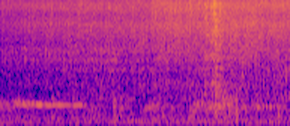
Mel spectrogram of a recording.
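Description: Cumin seeds sizzle in hot oil for a tempering over a chilli and lemon pickle, a soft steady crackle that grows a little louder toward the end, with a faint tone and a few light clinks.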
